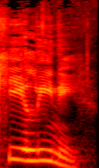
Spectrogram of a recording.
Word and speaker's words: Chiellini: Chiellini. – Correct.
